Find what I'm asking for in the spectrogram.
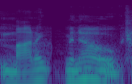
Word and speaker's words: Minogue: How do you say her last name? Is it Minogue? – Kylie Minogue. I never knew that's how you said her last name.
